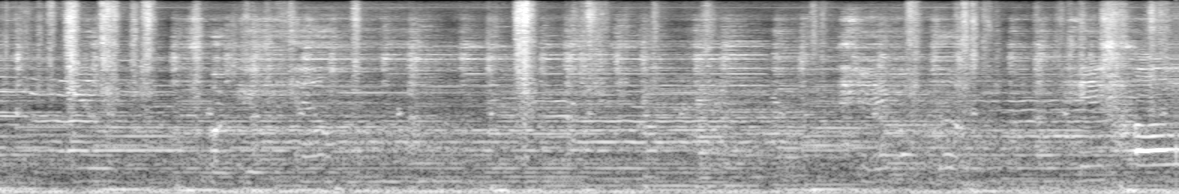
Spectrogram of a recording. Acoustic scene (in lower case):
car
